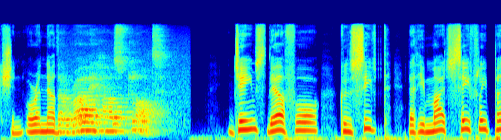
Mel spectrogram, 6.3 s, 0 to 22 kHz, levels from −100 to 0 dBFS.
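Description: A speech recording with two faults. From 0.75 to 2.36 s the sound turns hollow and roomy, about 5 dB quieter, with room noise about 30 dB below the speech. A switch to a distant microphone is the likely cause. At 4.72 s a 32 ms block repeats twice more, giving a brief stutter until 4.78 s. These repeated frames add 64 ms to the clip.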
